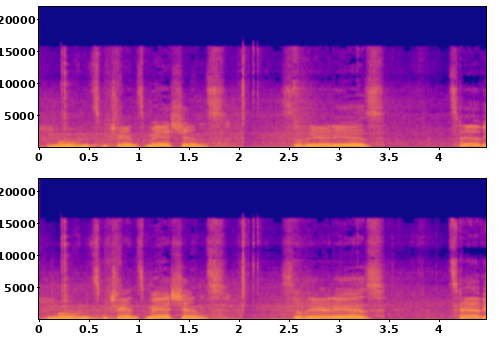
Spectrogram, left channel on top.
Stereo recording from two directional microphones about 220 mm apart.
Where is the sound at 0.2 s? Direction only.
15° right (ahead or behind).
